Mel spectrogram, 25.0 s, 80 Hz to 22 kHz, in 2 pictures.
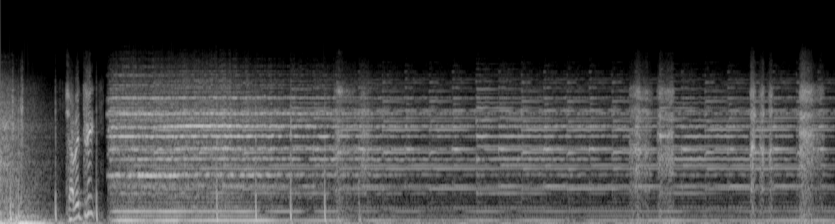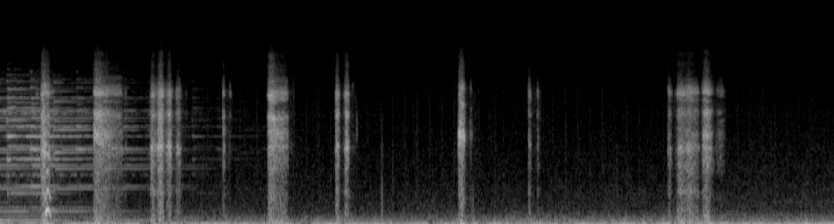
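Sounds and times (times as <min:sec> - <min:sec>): mournful film score drone: 0:00.0 - 0:21.6
man sobbing: 0:09.4 - 0:10.4, 0:11.2 - 0:16.0.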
